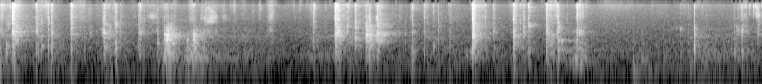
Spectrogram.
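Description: A deck of tarot cards is shuffled by hand: irregular crisp riffles, slaps and flicks follow one another closely, soft but near, with no voice over them.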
